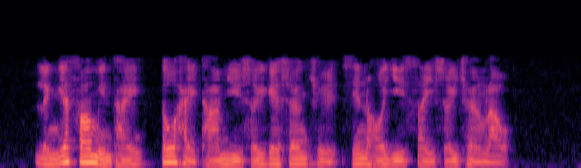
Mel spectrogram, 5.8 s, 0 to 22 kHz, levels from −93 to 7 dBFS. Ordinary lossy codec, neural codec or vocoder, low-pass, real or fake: MP3, 32 kbps; none; 5.4 kHz; real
